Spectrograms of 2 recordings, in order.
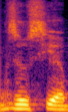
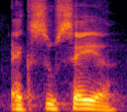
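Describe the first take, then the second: First: The name is said in a simplified, easier form. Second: The name is said in its fuller, harder form. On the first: This is the everyday way the speaker says the name. "I pronounce it Exousia" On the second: This is the original way the name is meant to be said. "the correct pronunciation is Exousia, which is a little bit too hard for people to say"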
